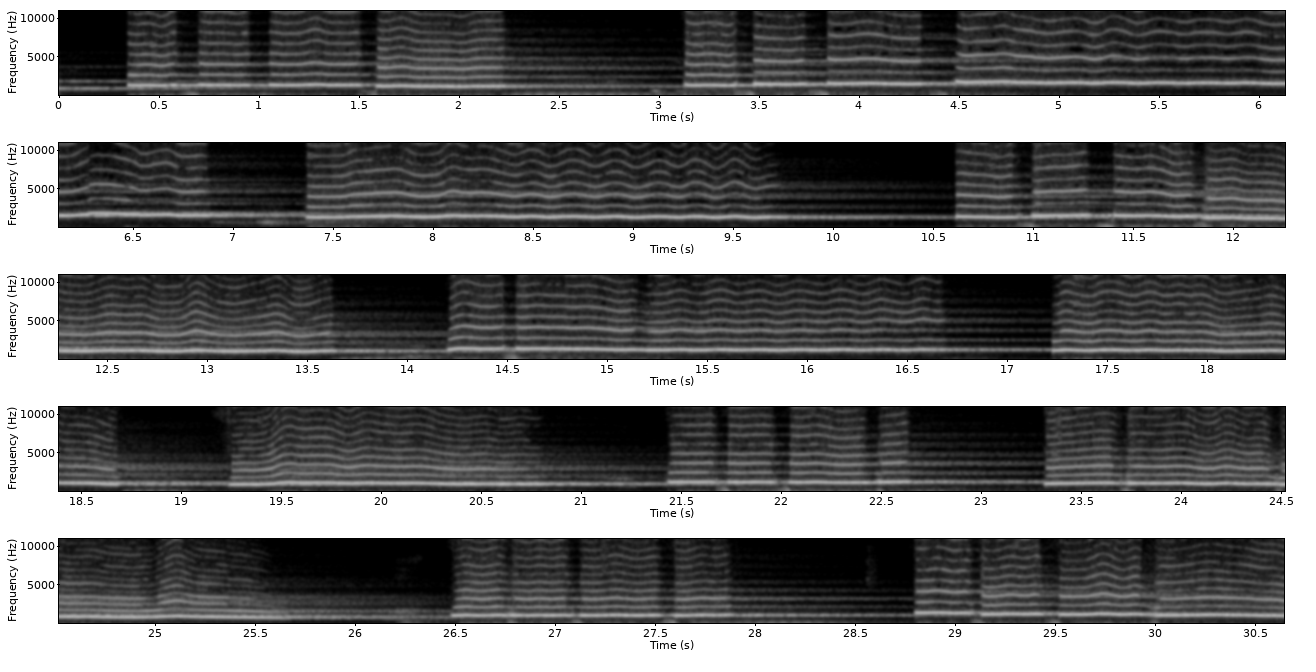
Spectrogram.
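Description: A small plastic toy flute played as a folk-style tune. It gives a high whistling tone with a quick vibrato, in phrases of one to three seconds separated by short pauses, the melody drifting lower in the later phrases.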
